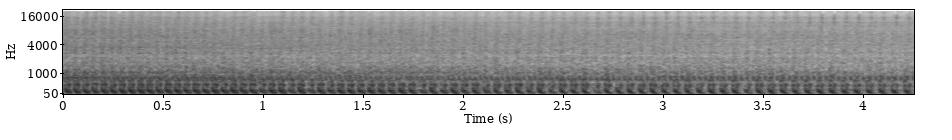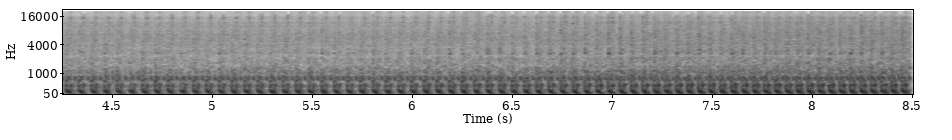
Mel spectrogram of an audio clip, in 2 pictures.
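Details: 16HP Briggs engine on a Gravely 816S with an Amazon China carburetor, not run for about a month, on a rigged-up ignition: even, steady idle with no misses, knocks or hunting. The engine is healthy.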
